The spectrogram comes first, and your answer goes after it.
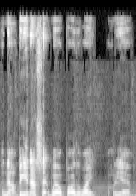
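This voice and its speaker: A man's voice: mid-range voice, fast, creaky, loud music behind the voice. A man hosting a game map review in a chatty, playfully teasing way, commenting casually and off the cuff.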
